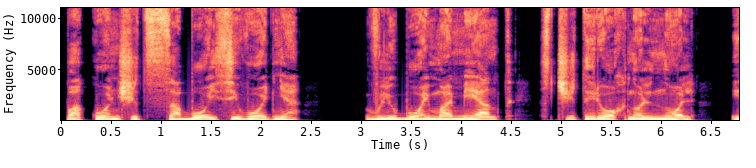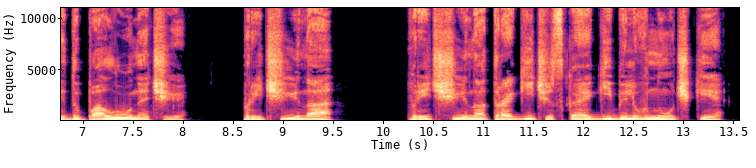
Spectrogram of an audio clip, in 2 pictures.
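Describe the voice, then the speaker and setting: A man's voice: fairly low pitch, steady tone, slow, no room sound, pitched below the performer's own voice. A man reading an audiobook, voicing a menacing male demon who gives curt, dry orders. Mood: grim.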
